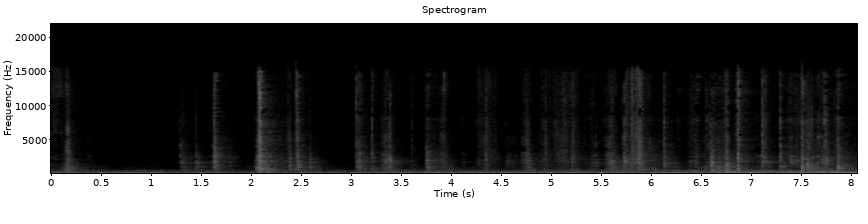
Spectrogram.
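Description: Long-pole swiftlet-nest harvesting scraper working against a wooden rafter plank, a rapid, irregular run of clicks and scratches with one sharper knock about two seconds in, as it prises a nest loose.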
